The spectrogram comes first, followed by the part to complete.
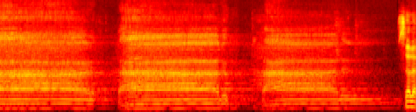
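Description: Men's voices chanting three long, drawn-out calls on one steady pitch with short breaks between them, in the manner of the Buddhist 'sadhu, sadhu, sadhu' response; the third fades away near the end.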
